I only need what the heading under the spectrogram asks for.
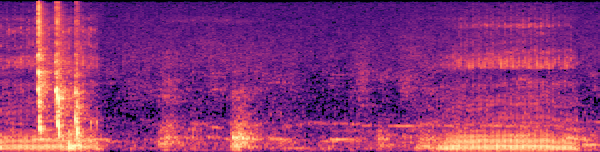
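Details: A male pet pug snoring in his sleep: a few sharp clicks and soft rustles come first, then a quiet pause, then a steady rasping snore builds near the end.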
